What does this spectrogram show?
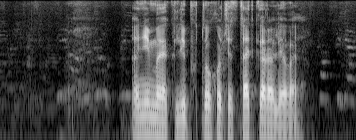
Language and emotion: Russian, neutral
